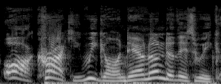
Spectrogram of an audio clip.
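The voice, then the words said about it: Put-on Australian accent. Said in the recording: “It is hard to do an Aussie accent because I always wonder, wait, am I sliding into a New Zealand accent?”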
